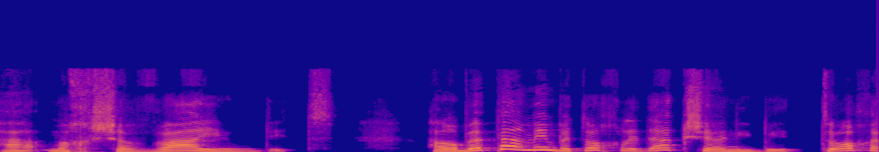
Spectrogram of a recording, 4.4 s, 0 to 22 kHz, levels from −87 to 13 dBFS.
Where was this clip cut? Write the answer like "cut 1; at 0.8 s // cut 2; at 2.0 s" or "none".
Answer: cut 1; at 2.0 s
